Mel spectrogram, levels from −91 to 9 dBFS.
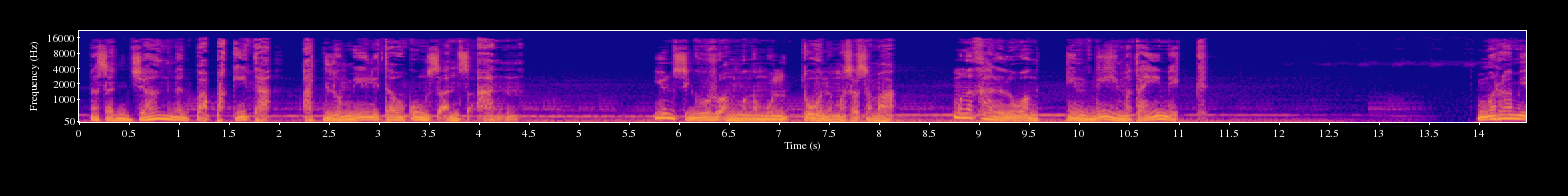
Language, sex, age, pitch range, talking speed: Filipino, male, 50-69, 70-110 Hz, 80 wpm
